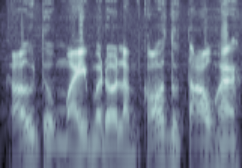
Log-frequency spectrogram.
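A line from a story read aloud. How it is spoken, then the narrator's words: Barked. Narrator (Vietnamese): Nó quát lên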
